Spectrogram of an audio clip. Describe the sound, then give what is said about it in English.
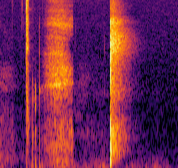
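A soft tap and a brief rustling hiss, then one sharp, loud hand clap with a short bright ring as it fades. No one speaks. “I'm sorry, the clap and so the pause when I could”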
